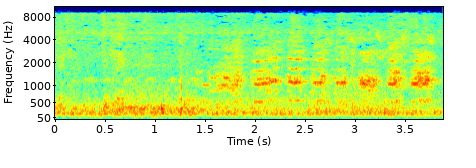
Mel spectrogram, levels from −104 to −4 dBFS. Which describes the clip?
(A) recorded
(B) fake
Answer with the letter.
A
